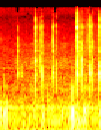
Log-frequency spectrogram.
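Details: Simtoo Dragonfly drone after a motor failure made it fall from the sky: light, irregular ticks and clicks, several per second, as it is moved. Loose broken pieces are rattling inside the broken gimbal.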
